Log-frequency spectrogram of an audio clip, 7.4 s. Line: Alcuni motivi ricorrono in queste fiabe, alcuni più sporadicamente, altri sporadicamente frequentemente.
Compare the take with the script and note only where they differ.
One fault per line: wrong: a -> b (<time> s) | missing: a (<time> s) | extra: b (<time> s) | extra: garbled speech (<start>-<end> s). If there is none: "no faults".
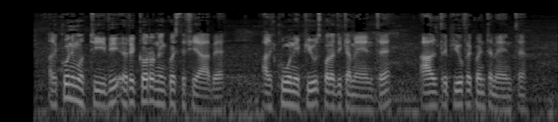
wrong: sporadicamente -> più (6.0 s)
